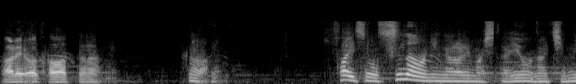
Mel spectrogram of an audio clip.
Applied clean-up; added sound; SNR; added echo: neural separator model SepFormer DNS4.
